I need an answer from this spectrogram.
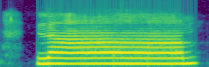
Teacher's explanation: لام کہاں سے ادا ہوگا کہ زبان کی جو کروٹ ہے، اس کی جو سائڈیں ہیں، طرف اللسان جو ہے وہ نوک تک، اوپر کے ضاحک سے لے کے ثنایا تک لگے، ٹھیک ہے، ایک داڑھ اور 3 دانتوں کے ساتھ لگے تو لام ادا ہوتا ہے۔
